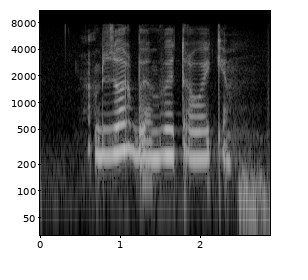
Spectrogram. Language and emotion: Russian, sad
